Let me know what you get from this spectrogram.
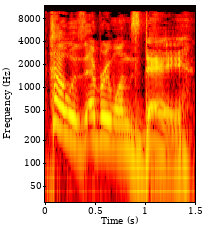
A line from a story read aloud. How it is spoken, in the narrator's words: Dad asked cheerfully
